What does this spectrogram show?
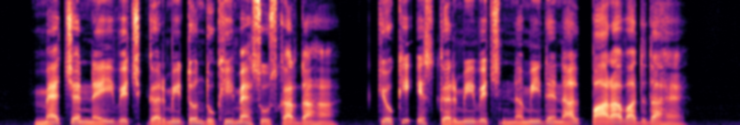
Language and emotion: Punjabi, sad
